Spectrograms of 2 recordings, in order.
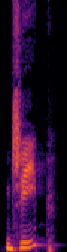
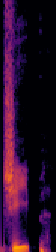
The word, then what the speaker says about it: jeep: Jeep, sheep. – Yeah. So, sheep, Ovelia, has the sh sound, sh, sheep, and then jeep has the j, j, jeep.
